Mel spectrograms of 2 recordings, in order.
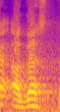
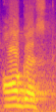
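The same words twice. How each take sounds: First: अगस्त said as "a-gast" with a dental t; Hindi pronunciation. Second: अगस्त said as "aw-gust" with a hard t; English pronunciation. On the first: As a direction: say अगस्त Hindi-style, opening on a short "a". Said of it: "हिंदी में बोलते हैं". (अगस्त का हिंदी उच्चारण, "अ-गस्त") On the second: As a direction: say अगस्त English-style, opening on "aw". English name before the Hindi one. (अगस्त का अंग्रेज़ी उच्चारण, "ऑगस्ट") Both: Shown as a demonstration.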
